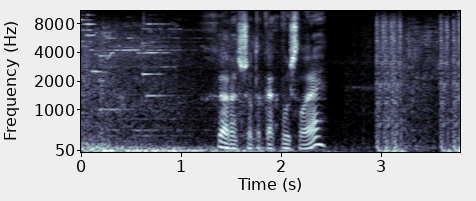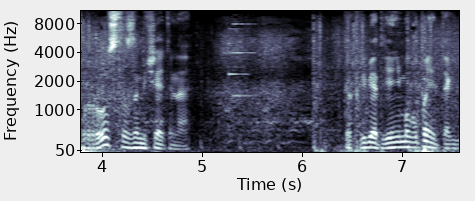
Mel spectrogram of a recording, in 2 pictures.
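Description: Rifle shots fire in short bursts.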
